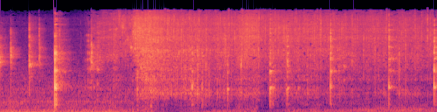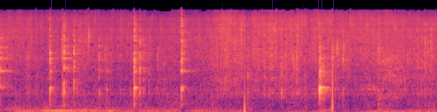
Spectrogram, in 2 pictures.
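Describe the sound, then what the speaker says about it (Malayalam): Chopped onions being sautéed and stirred in a pan for a Kerala prawn curry, a steady gentle sizzle with frequent sharp spatula scrapes and taps, close-up, no talking. "നല്ലപോലെ ഇളക്കി നല്ലപോലെ ആ സവാളയെല്ലാം നല്ലപോലെ ഒന്ന് വാടണം."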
